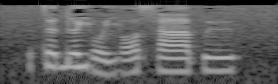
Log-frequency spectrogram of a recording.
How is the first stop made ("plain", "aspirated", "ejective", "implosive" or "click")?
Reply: plain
